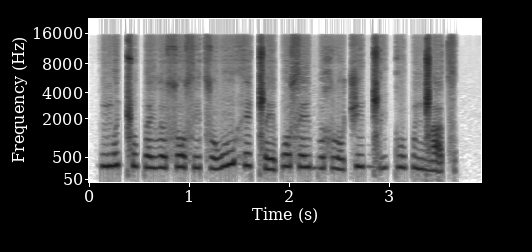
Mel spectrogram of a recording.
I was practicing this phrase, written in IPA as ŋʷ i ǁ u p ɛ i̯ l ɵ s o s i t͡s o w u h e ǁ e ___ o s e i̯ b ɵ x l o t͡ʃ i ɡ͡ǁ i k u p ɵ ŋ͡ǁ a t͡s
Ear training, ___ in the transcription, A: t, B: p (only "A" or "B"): B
